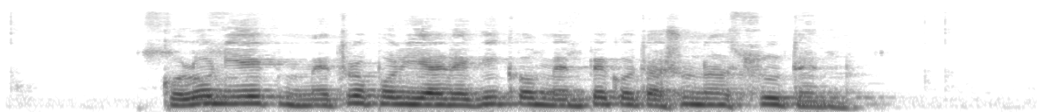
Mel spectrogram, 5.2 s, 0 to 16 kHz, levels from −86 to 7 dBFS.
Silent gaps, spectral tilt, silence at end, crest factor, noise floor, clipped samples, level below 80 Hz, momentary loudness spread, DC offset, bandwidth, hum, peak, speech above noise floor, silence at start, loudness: none; -9 dB/octave; 0.9 s; 16 dB; -78 dBFS; under 0.1%; -62 dBFS; 11 LU; under 0.1%; 6.8 kHz; none; -8 dBFS; 56 dB; 0.85 s; -23 LUFS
